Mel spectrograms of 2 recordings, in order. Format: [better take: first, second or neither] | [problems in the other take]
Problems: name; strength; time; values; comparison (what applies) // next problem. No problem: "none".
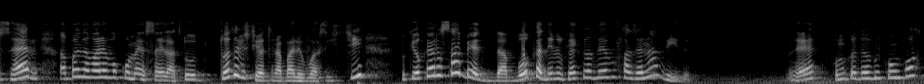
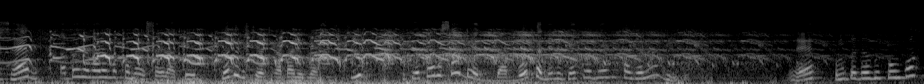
first | background sound (Gull, seagull); 5 dB above the speech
